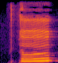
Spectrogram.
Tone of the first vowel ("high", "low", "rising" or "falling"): rising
